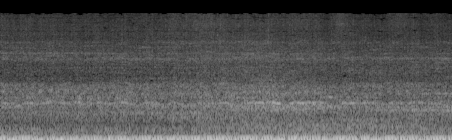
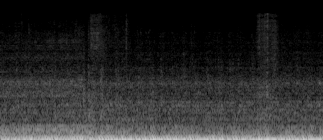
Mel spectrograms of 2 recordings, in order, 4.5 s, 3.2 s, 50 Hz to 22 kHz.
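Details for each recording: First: 1980s Chevy K30 dually 4x4 dump truck, long parked, warming up on old gas after cold start; steady, even low rumble, no misses or knocks, settling smoothly; normal warm-up idle. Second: 1980s Chevy K30 dually 4x4 dump truck at idle, brakes applied hard; hydraulic brake booster runs off power steering pump, which loads and bogs the engine; deep idle sags briefly then steadies; brake pedal feels wrong; engine bogging under booster load.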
